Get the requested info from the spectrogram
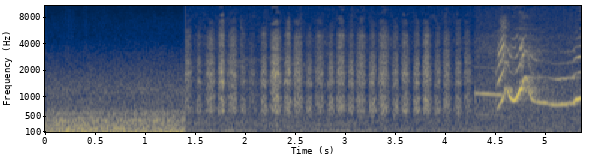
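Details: Playful puppies from a mix of Pomeranian, Chihuahua, Maltipoo, Poodle and Bichon Frisé: a low rumble gives way to a fast, uneven run of breathy panting pulses, then high, squeaky whining whistles that slide up and down near the end.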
